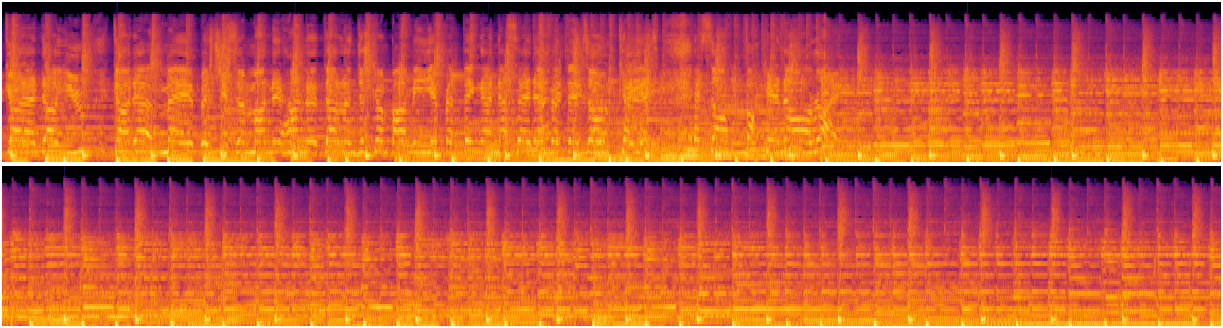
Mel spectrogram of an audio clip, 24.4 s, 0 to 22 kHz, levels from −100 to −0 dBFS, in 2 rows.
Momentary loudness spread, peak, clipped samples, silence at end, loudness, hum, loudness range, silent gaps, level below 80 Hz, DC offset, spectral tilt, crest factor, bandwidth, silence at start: 3 LU; 0 dBFS; under 0.1%; 0 s; -14 LUFS; none; 2 LU; none; -22 dBFS; 0.1%; -5 dB/octave; 14 dB; 15.5 kHz; 0 s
